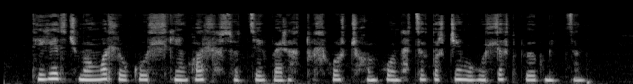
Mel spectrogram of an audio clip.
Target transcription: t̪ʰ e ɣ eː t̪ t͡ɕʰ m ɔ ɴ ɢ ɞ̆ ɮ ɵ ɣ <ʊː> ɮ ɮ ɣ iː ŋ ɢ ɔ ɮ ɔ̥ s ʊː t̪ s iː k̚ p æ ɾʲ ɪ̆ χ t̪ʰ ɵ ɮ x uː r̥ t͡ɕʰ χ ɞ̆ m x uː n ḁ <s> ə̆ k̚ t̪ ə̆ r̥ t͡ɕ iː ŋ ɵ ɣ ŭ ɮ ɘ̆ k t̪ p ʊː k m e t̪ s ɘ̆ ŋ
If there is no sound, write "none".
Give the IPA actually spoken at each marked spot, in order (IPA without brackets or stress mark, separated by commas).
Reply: uː, t͡s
